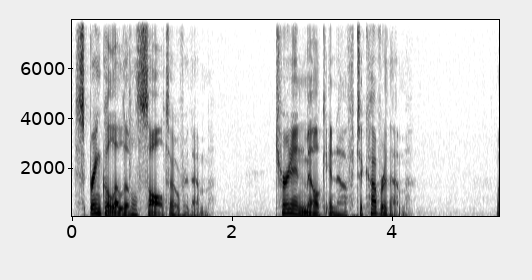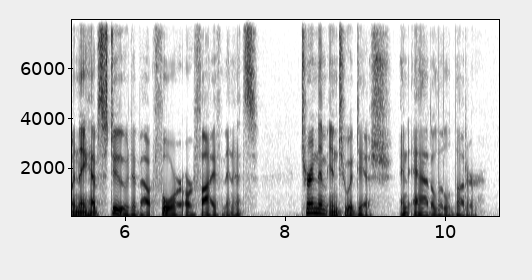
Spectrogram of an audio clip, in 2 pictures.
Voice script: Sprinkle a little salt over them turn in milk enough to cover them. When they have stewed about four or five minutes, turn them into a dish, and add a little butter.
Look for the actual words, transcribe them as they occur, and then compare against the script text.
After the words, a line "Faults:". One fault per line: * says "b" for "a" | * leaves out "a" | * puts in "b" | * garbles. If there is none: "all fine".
Sprinkle a little salt over them turn in milk enough to cover them. When they have stewed about four or five minutes, turn them into a dish, and add a little butter.
Faults:
all fine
